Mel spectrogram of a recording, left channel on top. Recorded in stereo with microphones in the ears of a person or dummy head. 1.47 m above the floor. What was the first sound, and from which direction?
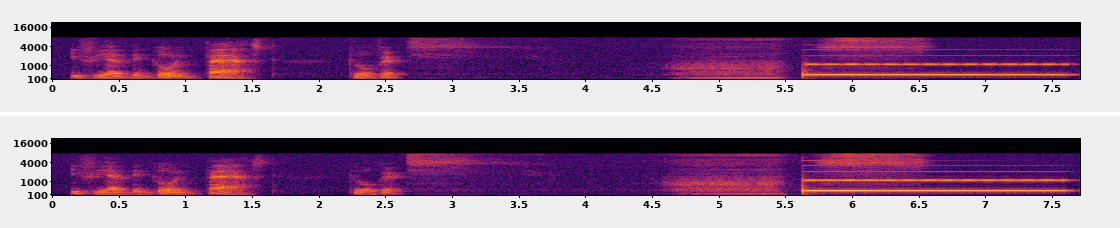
A man speaking, 5° left (ahead or behind).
